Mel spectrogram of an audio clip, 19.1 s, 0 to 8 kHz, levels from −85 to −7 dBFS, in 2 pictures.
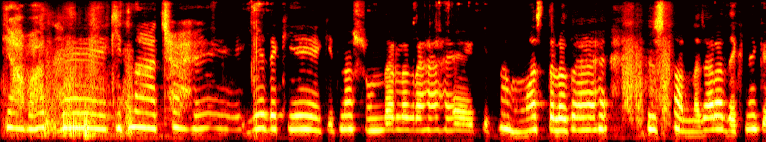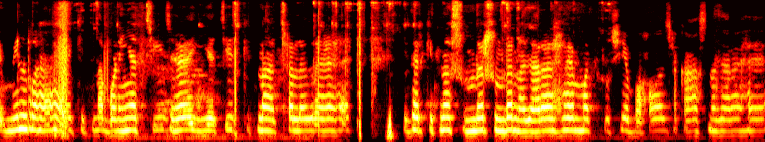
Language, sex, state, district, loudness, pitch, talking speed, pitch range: Hindi, female, Jharkhand, Sahebganj, -17 LUFS, 260 Hz, 145 wpm, 245-285 Hz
